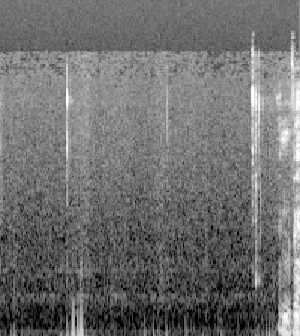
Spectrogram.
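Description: Near silence with a faint computer mouse click and soft thump about a second in, and a few fainter ticks.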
